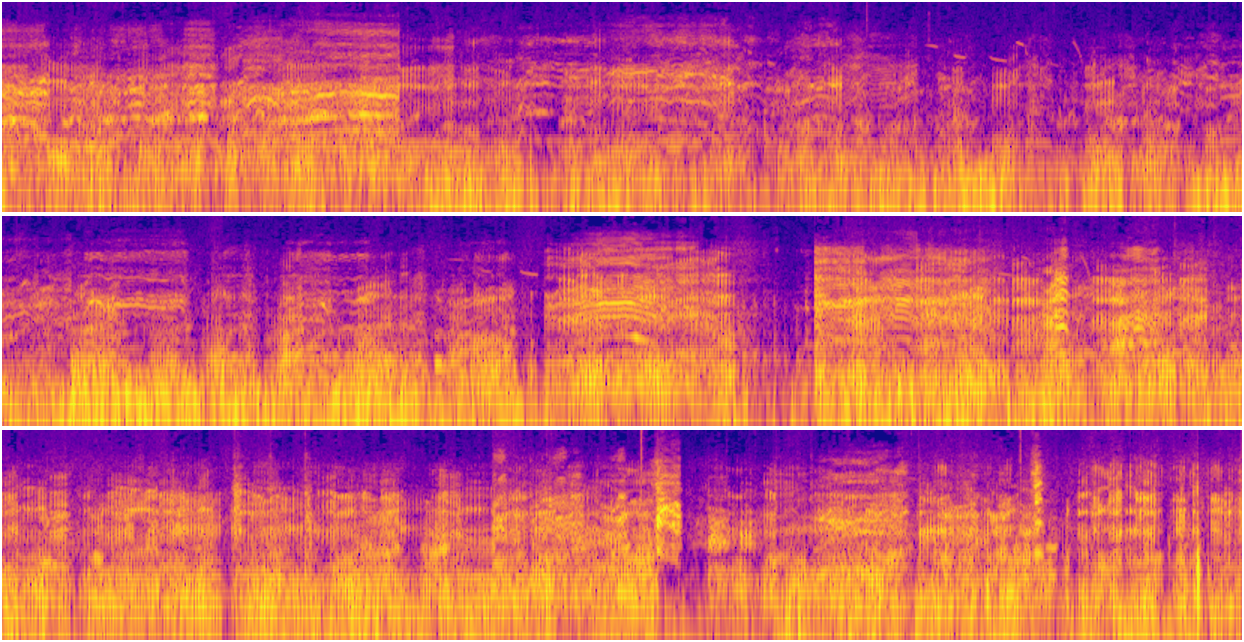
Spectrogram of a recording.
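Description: A group of pigs grunting continuously and irregularly as they crowd together at their feed.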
